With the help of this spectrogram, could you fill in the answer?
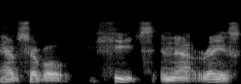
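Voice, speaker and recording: A man speaks in a fairly low pitch. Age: 70s. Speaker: war veteran and senior athlete. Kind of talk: interview. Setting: video call. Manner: halting, many fillers and restarts.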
